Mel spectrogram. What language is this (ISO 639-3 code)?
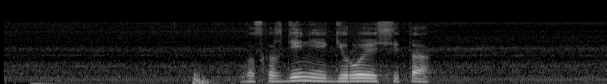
rus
